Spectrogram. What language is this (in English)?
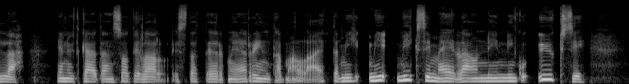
Finnish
